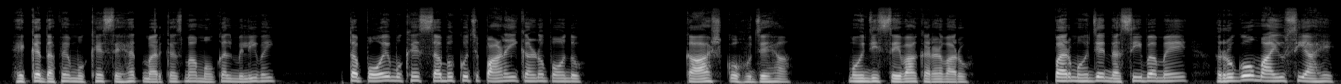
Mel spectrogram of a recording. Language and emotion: Sindhi, sad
